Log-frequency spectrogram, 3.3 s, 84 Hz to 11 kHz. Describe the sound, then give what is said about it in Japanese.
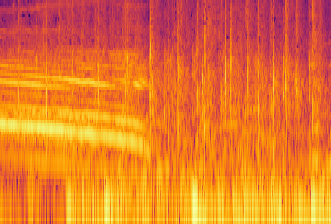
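A long, drawn-out cheering shout with falling pitch opens, then an audience breaks into brisk, scattered applause with more cheers mixed in, lively, after the host asks whether he may hold the next event, DAF6. “あれ、まあ、拍手した人のね、2割ぐらい来ると思うんで、次回僕やりたいと思いますけどもね。”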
